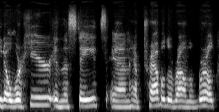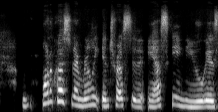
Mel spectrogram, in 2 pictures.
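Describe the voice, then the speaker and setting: Upper Midwest accent, a woman with a fairly high pitch and a dark, mellow tone. She moves at a fairly quick pace with ordinary pitch variation. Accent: Upper Midwest American. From Minnesota, US. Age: 60s. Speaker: radio host. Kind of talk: interview. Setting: radio show.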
